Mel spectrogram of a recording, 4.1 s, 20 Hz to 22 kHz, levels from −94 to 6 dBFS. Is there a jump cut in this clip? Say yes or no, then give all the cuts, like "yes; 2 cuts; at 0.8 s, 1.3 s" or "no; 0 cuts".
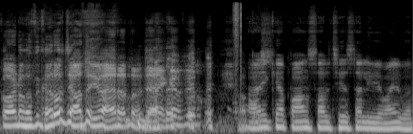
yes; 1 cut; at 2.3 s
